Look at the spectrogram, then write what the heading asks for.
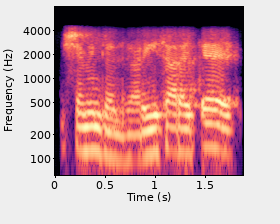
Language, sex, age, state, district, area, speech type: Telugu, male, 18-30, Telangana, Komaram Bheem, urban, conversation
